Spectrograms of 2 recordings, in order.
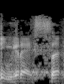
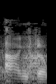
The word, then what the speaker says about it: Ingres: Il famoso pittore Ingres, quello che si scrive Ingres, a volte in italiano si dice Ingres, ma è Ingres in francese,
